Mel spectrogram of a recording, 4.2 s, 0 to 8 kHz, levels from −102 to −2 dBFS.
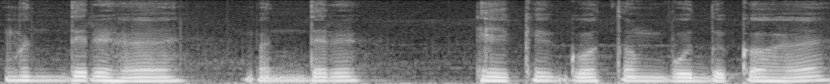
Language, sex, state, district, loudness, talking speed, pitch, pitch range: Hindi, male, Bihar, Vaishali, -16 LUFS, 130 wpm, 130 Hz, 125-135 Hz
